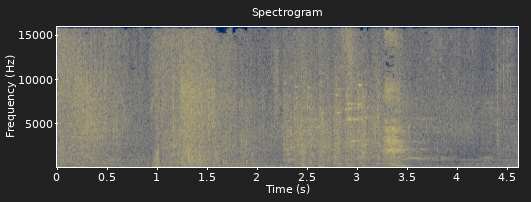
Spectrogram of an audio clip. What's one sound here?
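Energy blasts and weapon strikes crash in a fight.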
